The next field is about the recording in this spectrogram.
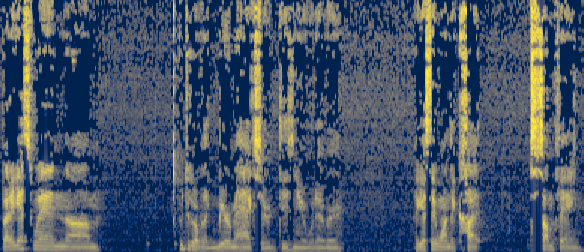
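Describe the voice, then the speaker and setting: A man's voice: medium pitch, steady tone, normal speed, long pauses, pushed and bright, a little hiss or hum. A man in his late twenties with a stuffy, sniffly nose, chatting casually in a rambling, profane, self-mocking way. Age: late 20s. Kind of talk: casual chat.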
